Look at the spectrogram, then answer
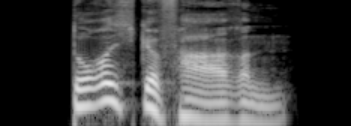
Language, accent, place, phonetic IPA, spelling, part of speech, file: German, Germany, Berlin, [ˈdʊʁçɡəˌfaːʁən], durchgefahren, verb, De-durchgefahren.ogg
- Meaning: past participle of durchfahren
